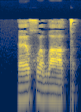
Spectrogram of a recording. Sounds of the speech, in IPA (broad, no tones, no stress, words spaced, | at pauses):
ɛχʷa wat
